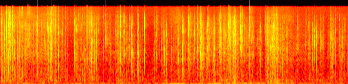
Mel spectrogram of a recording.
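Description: A thin, empty, transparent plastic bag is held in both hands and crinkled and squeezed with the fingertips. The result is a dense, continuous run of bright, crisp crackles and rustles that swell and ease over about five seconds, over a faint steady low hum.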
